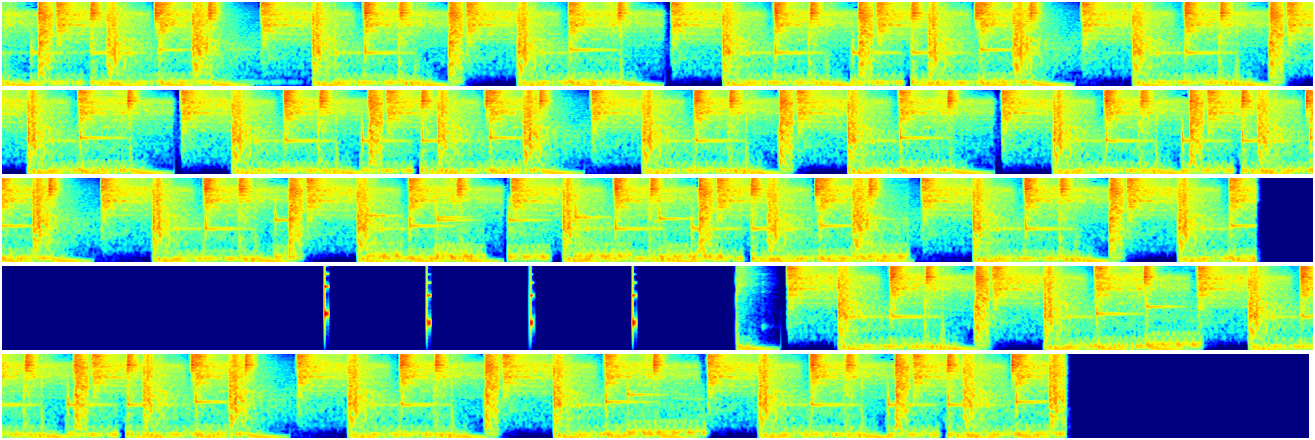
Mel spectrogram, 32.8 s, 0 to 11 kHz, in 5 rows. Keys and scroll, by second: 1.5 super+z, 6.1 super+r, 7.2 shift+Right, 7.5 BackSpace, 8.5 2, 9.9 super+r, 10.2 super+Right, 10.7 BackSpace, 10.7 2, 12.0 super+r, 12.3 super+Right, 12.8-16.0 typing, 13.2 Return, 20.3 BackSpace, 25.3 g, 29.3 g, 31.5 space.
